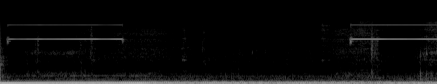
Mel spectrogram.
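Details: Idling tractor cab, with the blower fans not running though the AC clutch kicks on; fuses are being checked with a Power Probe. Two high beep tones sound in bursts over a low, steady engine rumble. The warning's cause is unknown.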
